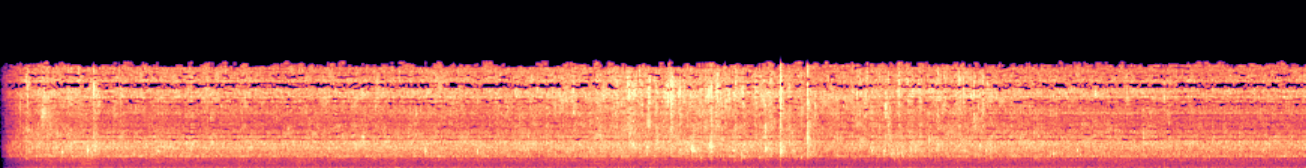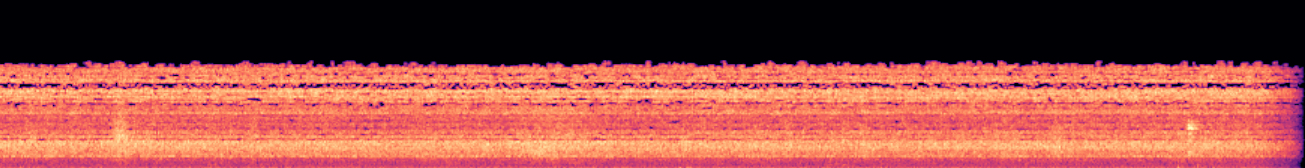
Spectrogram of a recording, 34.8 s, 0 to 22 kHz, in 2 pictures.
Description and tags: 24.12.2010: about 15.00. my family home. the sound of pipes. corridor. Jelenia Gora (Low Silesia region, south-west Poland).
swoosh, field-recording, water, pipes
